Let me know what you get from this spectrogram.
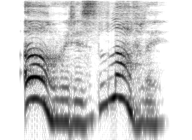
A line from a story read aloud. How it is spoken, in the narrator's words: she exclaimed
